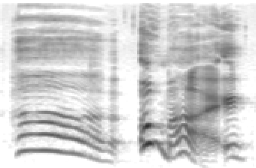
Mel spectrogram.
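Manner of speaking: mock surprise on being startled; acted startled gasp. He reacts to finding her there, startled.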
